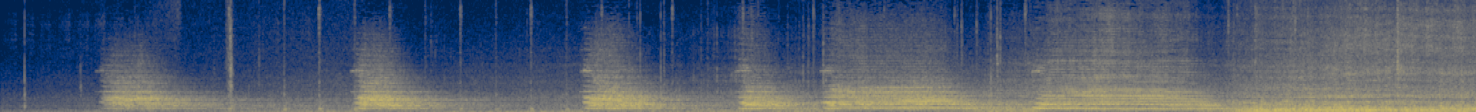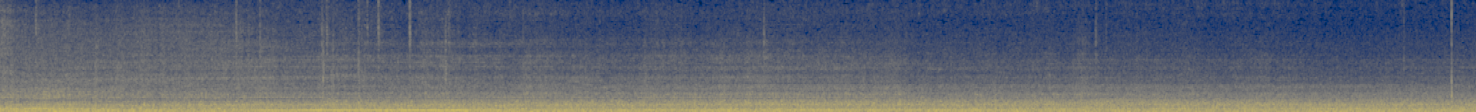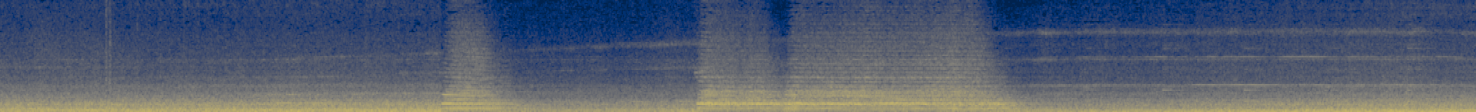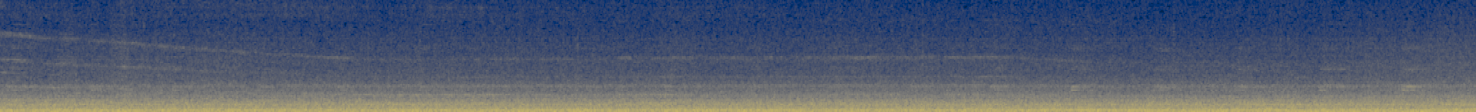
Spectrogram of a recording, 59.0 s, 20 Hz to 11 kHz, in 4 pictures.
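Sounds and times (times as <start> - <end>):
train and road running noise: 0.0 - 59.0
locomotive air horn: 1.0 - 2.6, 3.5 - 5.0, 5.8 - 12.4, 33.9 - 35.0, 36.3 - 40.2.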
